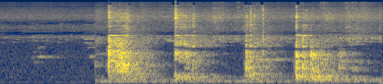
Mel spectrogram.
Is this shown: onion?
yes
